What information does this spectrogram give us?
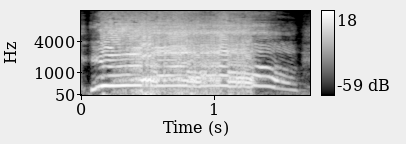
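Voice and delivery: one long, high, full-force scream; crowd screaming. Acted. Crowd going crazy for the champion, screaming. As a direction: scream it like a whole crowd erupting. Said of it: "everybody just starts screaming".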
